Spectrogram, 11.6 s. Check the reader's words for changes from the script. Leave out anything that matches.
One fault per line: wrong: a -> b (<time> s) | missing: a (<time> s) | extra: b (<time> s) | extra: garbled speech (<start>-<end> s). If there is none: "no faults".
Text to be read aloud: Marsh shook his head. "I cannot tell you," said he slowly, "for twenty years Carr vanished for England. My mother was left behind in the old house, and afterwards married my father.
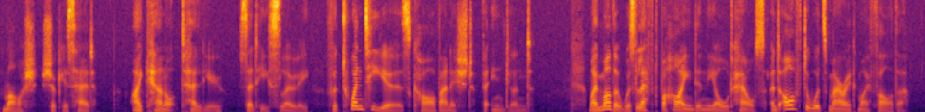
no faults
